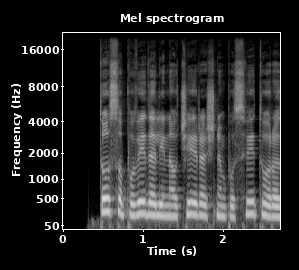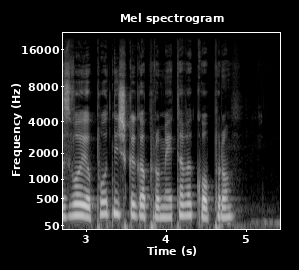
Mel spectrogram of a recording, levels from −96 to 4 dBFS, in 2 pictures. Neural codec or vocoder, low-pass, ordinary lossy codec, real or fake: none; 19.8 kHz; none; real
